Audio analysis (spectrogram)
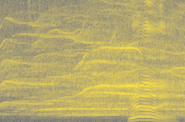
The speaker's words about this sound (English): Kids, where you at? Yeah, come on. Hey, it's okay to scream in here. Where are you at?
